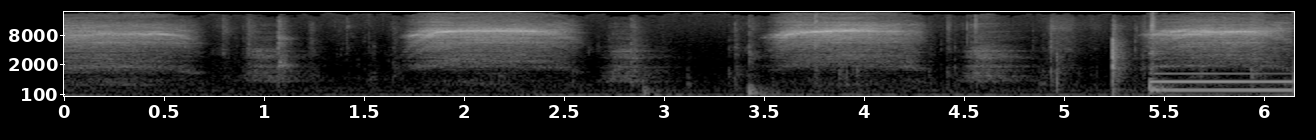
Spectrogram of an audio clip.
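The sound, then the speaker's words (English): Breathing exercise with powerful, deep inhales and softer exhales, forming a few slow, faint breath cycles separated by quiet. A steady hum starts near the end. “Powerful inhale. Soft exhale. Just about a third of the breath exits the body.”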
